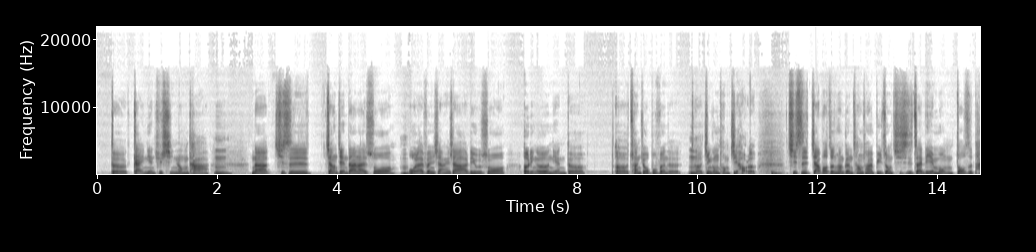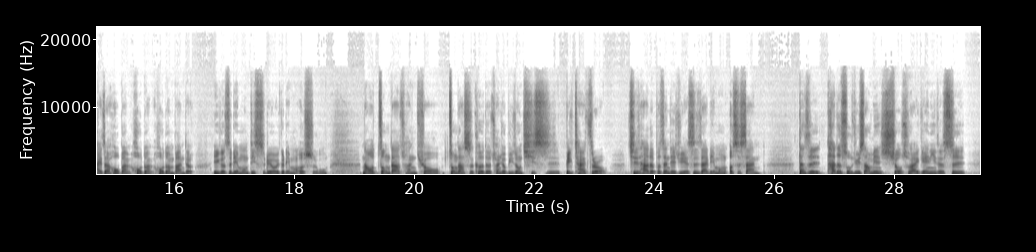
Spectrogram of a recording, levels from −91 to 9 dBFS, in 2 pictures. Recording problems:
squashed, flat; somewhat

